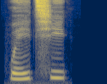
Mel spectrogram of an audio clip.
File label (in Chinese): "为期", Chinese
